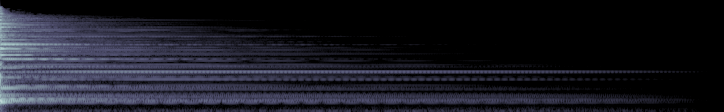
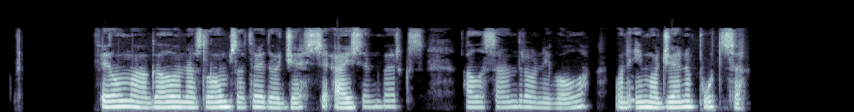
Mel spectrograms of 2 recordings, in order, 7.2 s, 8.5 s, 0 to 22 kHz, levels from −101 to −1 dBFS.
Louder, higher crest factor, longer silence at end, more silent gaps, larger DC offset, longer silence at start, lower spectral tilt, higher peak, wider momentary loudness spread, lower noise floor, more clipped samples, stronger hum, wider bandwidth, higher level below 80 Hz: second, -29 LUFS vs -14 LUFS; first, 32 dB vs 16 dB; first, 5.9 s vs 1.1 s; second, none vs 4.56-4.60 s, 6.07-6.15 s; neither; second, 0 s vs 1 s; second, 2.5 dB/octave vs -5 dB/octave; second, -4 dBFS vs 0 dBFS; first, 27 LU vs 12 LU; about the same, under -90 dBFS vs under -90 dBFS; neither; neither; first, 13 kHz vs 8 kHz; second, -82 dBFS vs -60 dBFS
